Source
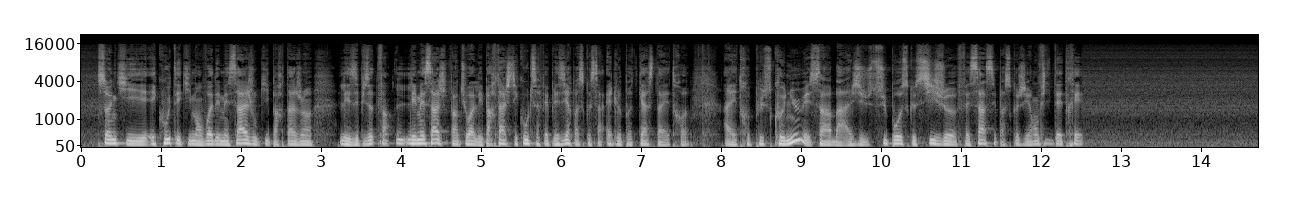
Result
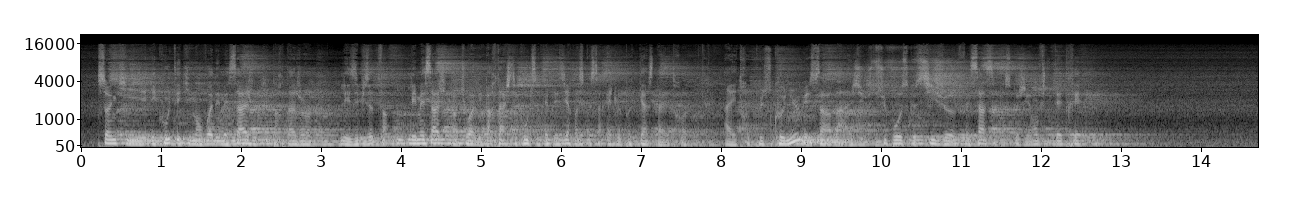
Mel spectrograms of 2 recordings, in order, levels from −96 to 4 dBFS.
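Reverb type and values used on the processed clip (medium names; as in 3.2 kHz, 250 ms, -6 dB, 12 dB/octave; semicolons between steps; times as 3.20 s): algorithmic reverb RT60 2.3 s, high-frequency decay 0.9×, pre-delay 95 ms, DRR 2.5 dB; trim -1 dB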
